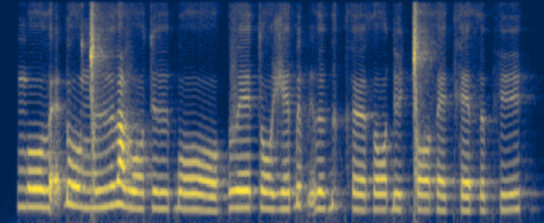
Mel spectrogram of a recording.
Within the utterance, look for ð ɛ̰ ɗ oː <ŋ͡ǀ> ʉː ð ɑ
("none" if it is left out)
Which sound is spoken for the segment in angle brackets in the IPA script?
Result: ŋ͡ǀ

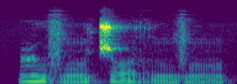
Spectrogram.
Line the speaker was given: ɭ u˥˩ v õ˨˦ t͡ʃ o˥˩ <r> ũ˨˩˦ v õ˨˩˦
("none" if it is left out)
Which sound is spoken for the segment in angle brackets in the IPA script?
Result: r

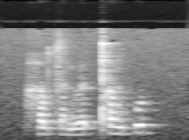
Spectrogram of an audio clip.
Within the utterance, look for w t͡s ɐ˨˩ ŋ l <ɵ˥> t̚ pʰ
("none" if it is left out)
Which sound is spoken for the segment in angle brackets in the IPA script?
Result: ɵ˨˥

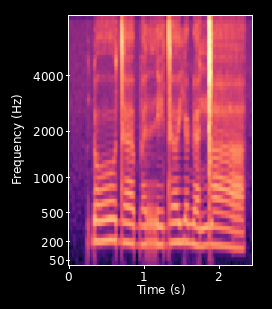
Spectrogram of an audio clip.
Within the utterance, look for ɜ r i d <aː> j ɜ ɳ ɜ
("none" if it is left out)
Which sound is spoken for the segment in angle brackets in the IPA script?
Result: əː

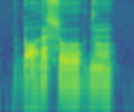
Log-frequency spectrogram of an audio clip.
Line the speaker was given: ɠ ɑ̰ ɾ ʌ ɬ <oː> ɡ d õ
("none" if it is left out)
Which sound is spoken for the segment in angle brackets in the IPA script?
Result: oː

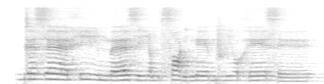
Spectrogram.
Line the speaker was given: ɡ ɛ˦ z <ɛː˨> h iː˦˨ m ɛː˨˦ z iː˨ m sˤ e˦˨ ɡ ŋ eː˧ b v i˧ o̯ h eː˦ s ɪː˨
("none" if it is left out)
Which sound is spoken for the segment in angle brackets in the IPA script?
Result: ɛː˦˨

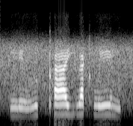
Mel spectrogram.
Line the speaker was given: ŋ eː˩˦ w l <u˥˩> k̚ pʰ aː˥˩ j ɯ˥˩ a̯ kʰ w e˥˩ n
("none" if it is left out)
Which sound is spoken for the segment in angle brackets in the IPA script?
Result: u˥˩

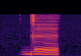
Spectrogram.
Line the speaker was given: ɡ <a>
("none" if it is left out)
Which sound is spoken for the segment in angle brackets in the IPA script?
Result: ə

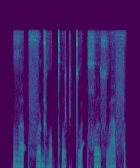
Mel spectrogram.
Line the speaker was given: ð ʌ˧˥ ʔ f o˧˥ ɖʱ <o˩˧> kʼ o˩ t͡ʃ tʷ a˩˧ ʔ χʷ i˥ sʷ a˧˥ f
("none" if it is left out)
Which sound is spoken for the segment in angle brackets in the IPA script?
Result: o˩˧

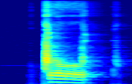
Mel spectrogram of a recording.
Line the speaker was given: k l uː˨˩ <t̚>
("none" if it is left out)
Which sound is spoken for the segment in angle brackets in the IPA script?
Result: t̚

